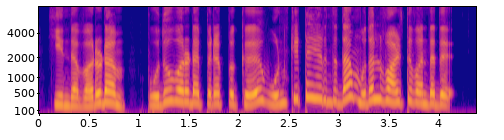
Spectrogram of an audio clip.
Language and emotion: Tamil, happy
